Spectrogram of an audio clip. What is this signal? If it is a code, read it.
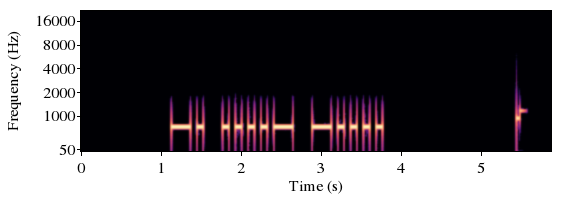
Morse code, heard as a keyed tone, about 15 wpm, 700 Hz. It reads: N46
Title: Common Cut Numbers - 3-Digit 15wpm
